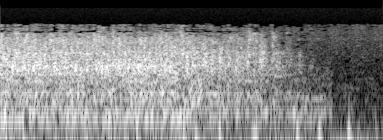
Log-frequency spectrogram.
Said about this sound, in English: Wait a minute. Let me turn off my engine.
